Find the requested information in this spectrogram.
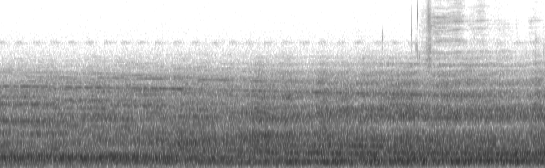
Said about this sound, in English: Sorry, y'all, so plane literally flying overhead. Okay, we good.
